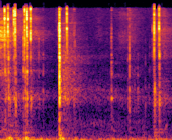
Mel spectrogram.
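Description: Code being typed on a computer keyboard: a few quick key clicks and one louder clack, close up, with soft keystrokes between them and no talk.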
